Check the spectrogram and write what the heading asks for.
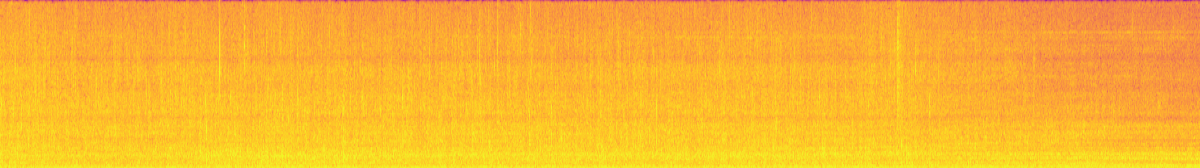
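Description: A prawn, potato and aubergine curry simmering in an uncovered frying pan, giving a steady sizzling, bubbling hiss.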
